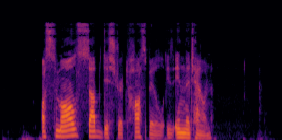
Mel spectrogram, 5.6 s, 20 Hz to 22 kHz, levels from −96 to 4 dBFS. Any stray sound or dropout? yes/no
no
